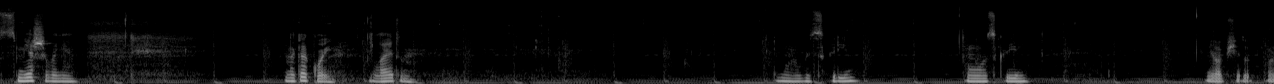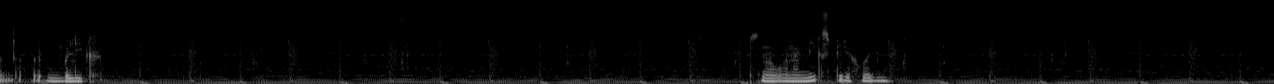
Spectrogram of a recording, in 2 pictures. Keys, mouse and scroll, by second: 3.6-4.9 drag, 4.9 scroll up 2, 5.1 scroll down 1, 5.4 ctrl+z, 5.9 click, 6.7 ctrl+z, 8.4 click, 9.4 scroll up 1, 9.6 ctrl+z, 10.2 f, 10.7 middle click, 10.9-12.5 scroll up 1, 12.5 click, 13.3 ctrl+z, 13.7-15.2 drag, 15.2 ctrl+z, 15.3-16.6 drag, 16.6 ctrl+z, 17.0-18.7 drag, 18.7 x, 20.3-21.6 drag, 21.6 ctrl+z, 22.5-24.3 drag, 24.3 ctrl+z.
